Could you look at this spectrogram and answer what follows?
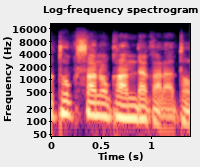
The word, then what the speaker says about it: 十種神宝: で、あとは神様の宝と書いて、これを特佐の漢だからと読むわけでございます。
